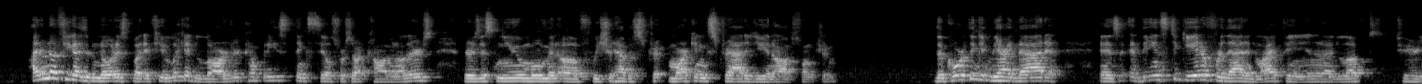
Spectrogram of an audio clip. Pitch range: 130-160 Hz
